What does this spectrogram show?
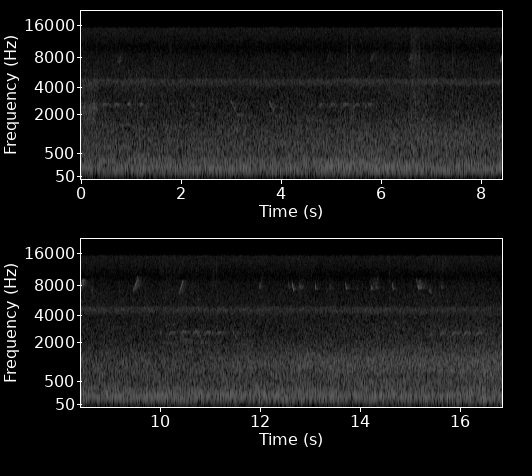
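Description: Near silence outdoors, with faint distant bird calls: short, soft trills now and then, and a string of brief, high chirps in the second half.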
